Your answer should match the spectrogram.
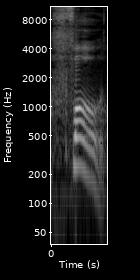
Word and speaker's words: full: 我们用这个 full 这个字，f u l l，大家特别注意这个发音哦。这个 full 啊，full 啊，我有听过这个澳洲人，他这个 u 的音呢，他会发的比较扁平，所以他会听起来像是 full full 哦。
